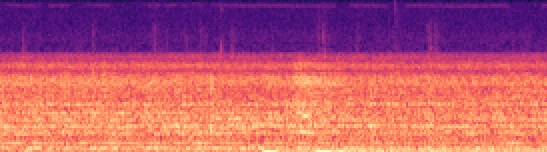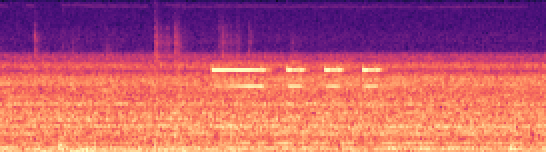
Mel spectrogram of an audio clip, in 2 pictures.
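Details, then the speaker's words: PC at power-on self-test; four short high beeps over quiet room hum, a BIOS beep code indicating memory failure. "hopefully you heard those beeps those are called beep codes and almost every computer has some kind of beep code"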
